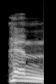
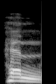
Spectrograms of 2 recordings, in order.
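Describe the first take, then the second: The two takes are said the same way.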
